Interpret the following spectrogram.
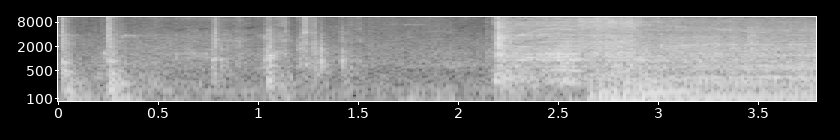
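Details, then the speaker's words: Mitsubishi Lancer Evo 8 restarted after 8 years sitting, with fuel tank cleaned: brief crank, catches cleanly and settles into an even idle with no misses or knocks. A healthy start. "let me try this again one more time oh man oh this is great this is freaking great yeah oh i am so pumped"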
